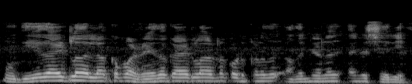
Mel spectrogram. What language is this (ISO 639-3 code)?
mal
